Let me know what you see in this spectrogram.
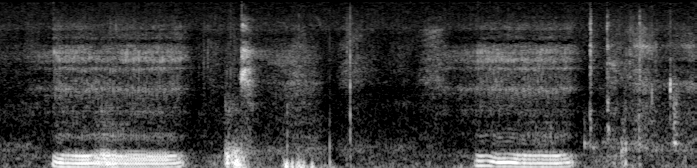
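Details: Friend's dad, an adult man, snoring unusually in sleep: two loud, buzzing snores about four seconds apart, with soft clicks and snorts between them; snoring.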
